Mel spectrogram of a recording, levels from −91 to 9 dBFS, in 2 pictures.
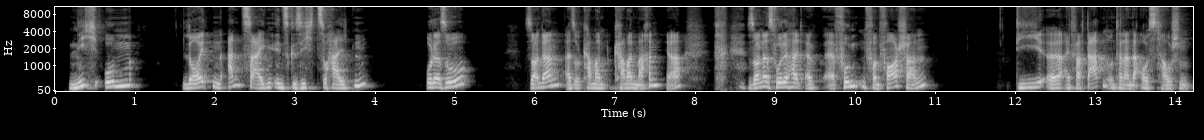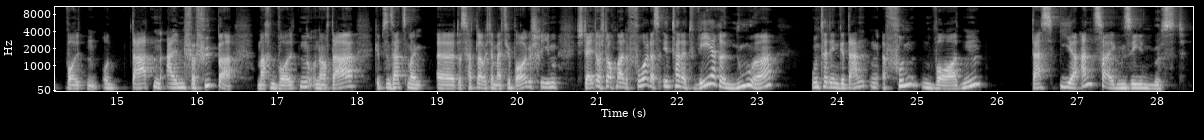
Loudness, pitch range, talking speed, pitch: -16 LUFS, 135-195 Hz, 155 wpm, 155 Hz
